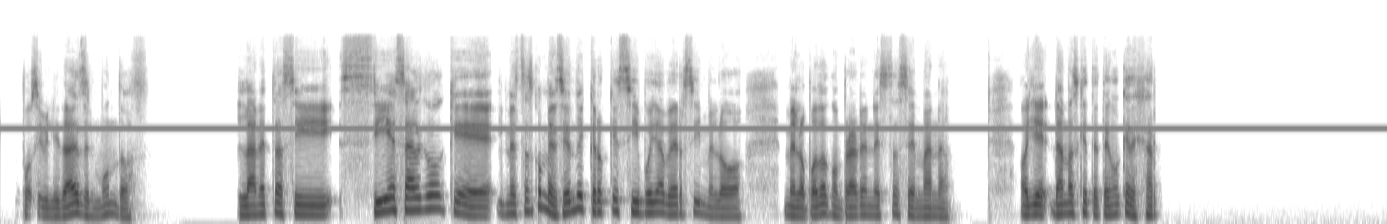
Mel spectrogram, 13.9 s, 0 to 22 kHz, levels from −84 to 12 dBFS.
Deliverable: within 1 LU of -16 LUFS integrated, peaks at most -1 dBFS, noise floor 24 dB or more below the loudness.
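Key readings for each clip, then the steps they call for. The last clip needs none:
steady tone 2.4 kHz; tone level -36 dBFS; loudness -22.0 LUFS; peak level -4.0 dBFS; loudness target -16.0 LUFS
-> band-stop 2.4 kHz, Q 30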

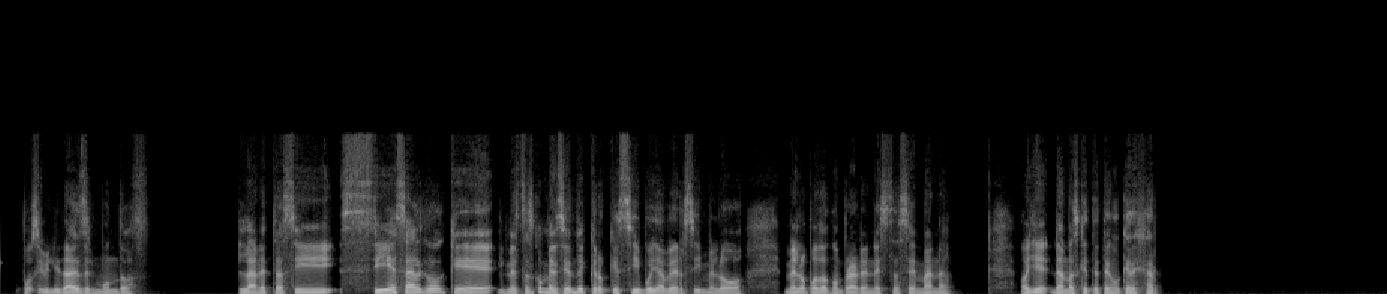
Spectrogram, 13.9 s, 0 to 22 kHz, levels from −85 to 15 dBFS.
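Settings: steady tone not found; loudness -22.5 LUFS; peak level -4.0 dBFS; loudness target -16.0 LUFS
-> trim +6.5 dB; peak limiter -1 dBFS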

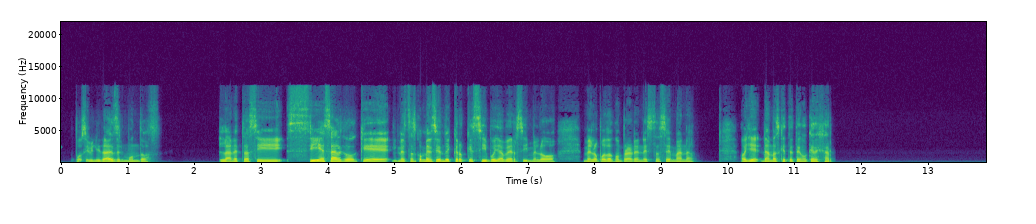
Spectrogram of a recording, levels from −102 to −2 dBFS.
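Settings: loudness -16.0 LUFS; peak level -1.0 dBFS; noise floor -71 dBFS

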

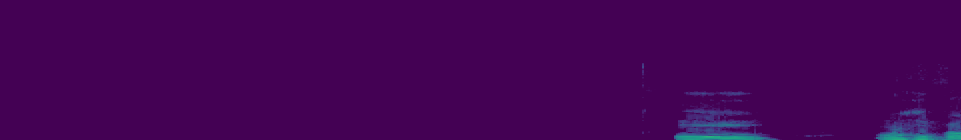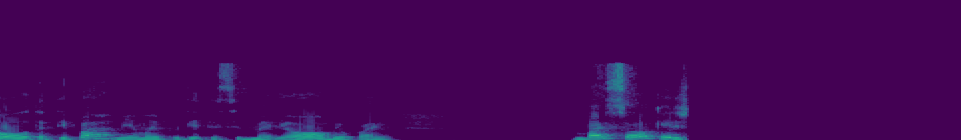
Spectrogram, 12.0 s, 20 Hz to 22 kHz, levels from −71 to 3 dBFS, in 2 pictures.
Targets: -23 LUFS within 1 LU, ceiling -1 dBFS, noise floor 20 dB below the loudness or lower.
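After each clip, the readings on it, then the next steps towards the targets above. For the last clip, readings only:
clipped samples 0.2%; clipping level -20.5 dBFS; dropouts 3; longest dropout 4.6 ms; loudness -32.0 LUFS; peak level -20.5 dBFS; loudness target -23.0 LUFS
-> clip repair -20.5 dBFS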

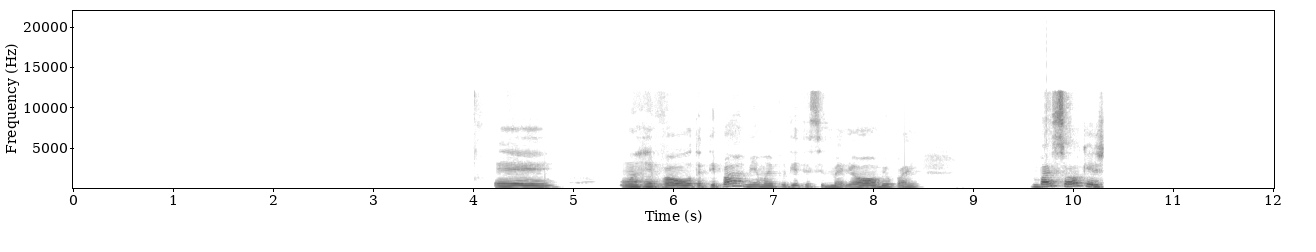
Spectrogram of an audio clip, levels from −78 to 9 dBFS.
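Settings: clipped samples 0.0%; dropouts 3; longest dropout 4.6 ms
-> interpolate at 4.71/5.69/8.31 s, 4.6 ms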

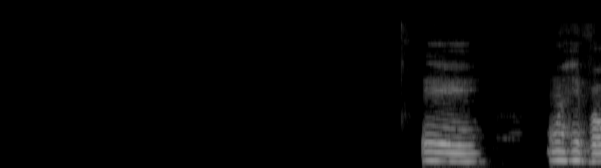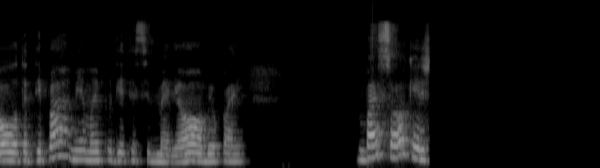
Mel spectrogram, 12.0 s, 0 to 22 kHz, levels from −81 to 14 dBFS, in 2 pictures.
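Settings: dropouts 0; loudness -31.5 LUFS; peak level -15.5 dBFS; loudness target -23.0 LUFS
-> trim +8.5 dB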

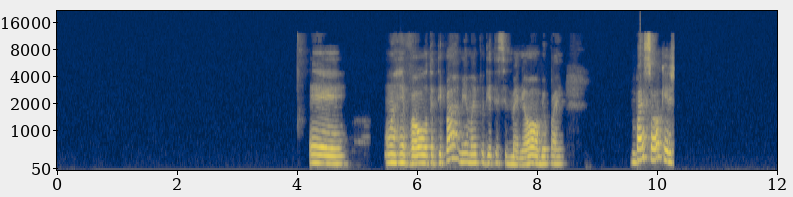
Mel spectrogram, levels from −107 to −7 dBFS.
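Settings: loudness -23.0 LUFS; peak level -7.0 dBFS; noise floor -80 dBFS

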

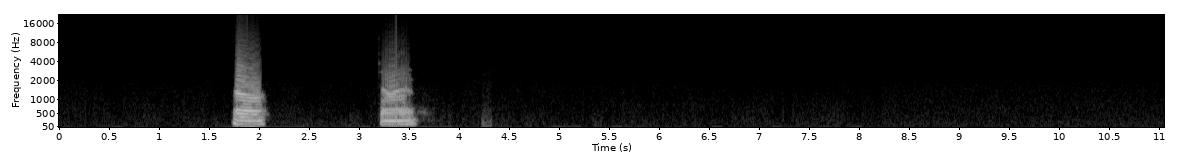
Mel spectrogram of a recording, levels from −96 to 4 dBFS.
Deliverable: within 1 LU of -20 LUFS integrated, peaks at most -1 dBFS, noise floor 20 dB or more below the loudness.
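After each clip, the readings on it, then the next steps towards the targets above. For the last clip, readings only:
clipped samples 0.3%; clipping level -19.0 dBFS; dropouts 2; longest dropout 2.7 ms; loudness -28.5 LUFS; peak level -19.0 dBFS; loudness target -20.0 LUFS
-> clip repair -19 dBFS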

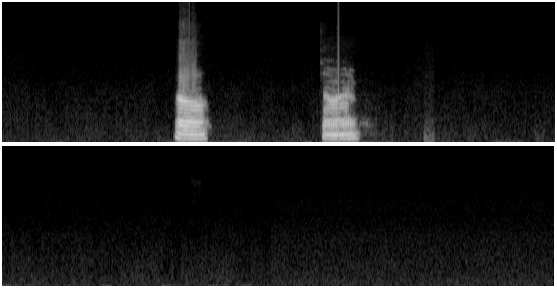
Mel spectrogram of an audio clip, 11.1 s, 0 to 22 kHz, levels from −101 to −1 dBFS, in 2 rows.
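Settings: clipped samples 0.0%; dropouts 2; longest dropout 2.7 ms
-> interpolate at 1.88/3.37 s, 2.7 ms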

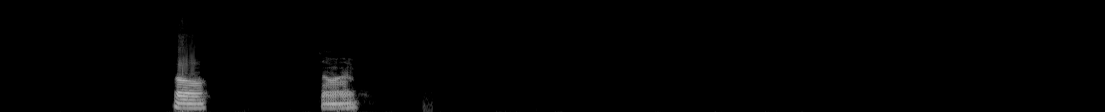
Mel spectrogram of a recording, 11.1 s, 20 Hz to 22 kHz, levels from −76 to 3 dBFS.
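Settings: dropouts 0; loudness -26.0 LUFS; peak level -10.0 dBFS; loudness target -20.0 LUFS
-> trim +6 dB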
